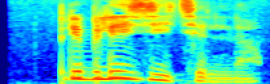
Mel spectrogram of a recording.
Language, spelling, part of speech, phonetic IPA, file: Russian, приблизительно, adverb / adjective, [prʲɪblʲɪˈzʲitʲɪlʲnə], Ru-приблизительно.ogg
- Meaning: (adverb) approximate, approximately, roughly; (adjective) short neuter singular of приблизи́тельный (priblizítelʹnyj)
